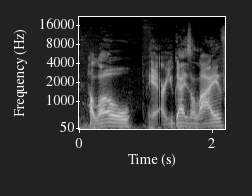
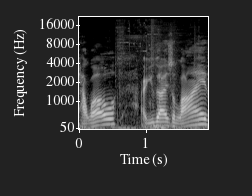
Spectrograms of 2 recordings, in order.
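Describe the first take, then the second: First: It sounds hostile and aggressive. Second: It sounds curious and questioning.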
